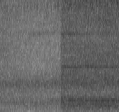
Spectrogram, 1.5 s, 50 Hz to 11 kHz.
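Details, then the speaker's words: Hemi V8 (Hellcat) first start after oil pump replacement, key cycled to build fuel rail pressure: cranks, catches cleanly and settles straight to a smooth even idle with no stumble; no immediate leaks. "always a good sign when it fires like that don't see a bunch of leaks immediately which is always important all right everything looks and sounds good"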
